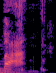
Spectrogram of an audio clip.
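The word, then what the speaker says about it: 방: for room is again it's bang this is pronounced as one syllable word pronounce it how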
